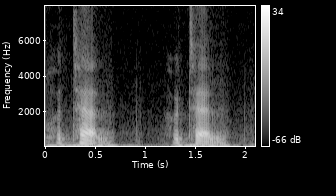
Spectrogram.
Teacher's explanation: Whereas the stress is supposed to be on the second syllable, hotel, not hotel, but hotel. It's the second syllable which is stressed, and you don't say tell, you say tell.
